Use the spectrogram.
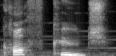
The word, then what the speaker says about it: Koph-Khuukh: As for nomenclature to address my individual person, I believe it would be pronounced Koph-Khuukh.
